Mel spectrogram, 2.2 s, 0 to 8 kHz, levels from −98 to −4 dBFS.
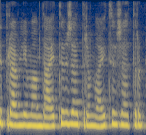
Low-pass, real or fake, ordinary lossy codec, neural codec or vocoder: none; real; none; none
